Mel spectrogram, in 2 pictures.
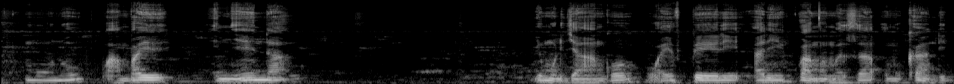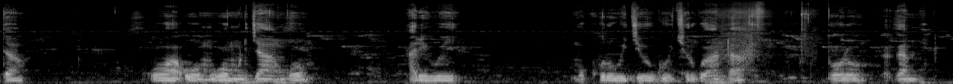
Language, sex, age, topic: Kinyarwanda, male, 18-24, government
